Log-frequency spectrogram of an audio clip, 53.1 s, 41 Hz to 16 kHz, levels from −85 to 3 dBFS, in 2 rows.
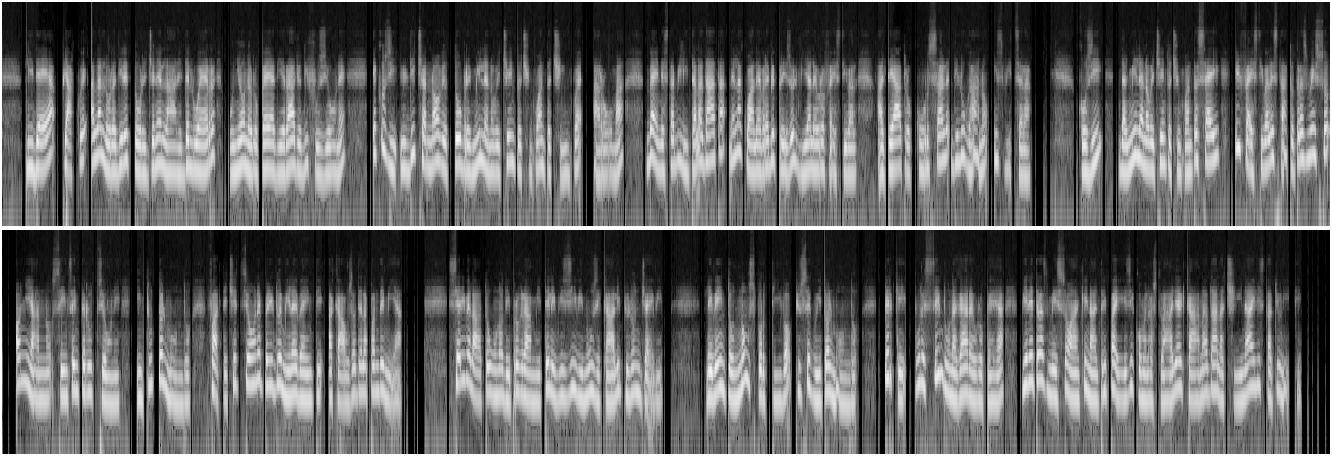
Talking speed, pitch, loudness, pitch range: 115 wpm, 195 Hz, -14 LUFS, 175-225 Hz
